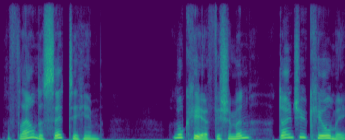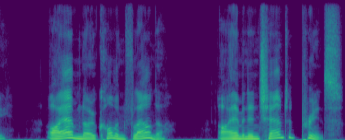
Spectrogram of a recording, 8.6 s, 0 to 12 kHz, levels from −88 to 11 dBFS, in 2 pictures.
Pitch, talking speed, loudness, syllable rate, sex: 185 Hz, 155 wpm, -18 LUFS, 5.0 syllables/s, male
